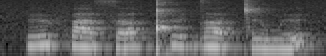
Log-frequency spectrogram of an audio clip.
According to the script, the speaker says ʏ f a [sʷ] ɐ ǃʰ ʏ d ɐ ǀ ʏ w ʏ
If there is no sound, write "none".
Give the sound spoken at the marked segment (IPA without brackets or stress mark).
s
